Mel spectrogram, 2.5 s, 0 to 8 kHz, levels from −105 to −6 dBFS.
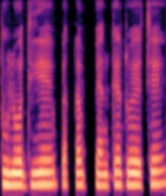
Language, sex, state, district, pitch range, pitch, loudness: Bengali, female, West Bengal, Dakshin Dinajpur, 180-185 Hz, 180 Hz, -16 LUFS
